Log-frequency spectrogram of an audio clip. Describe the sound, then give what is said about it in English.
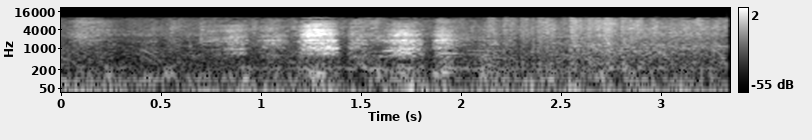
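Gunfire from a video game shooter, heard as two bursts of sharp cracks rising out of a steady, noisy wash of game sound. “You're supposed to find cover. I was trying to find cover. You're shooting someone that was reloading, not shooting at you.”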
